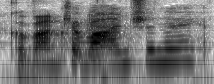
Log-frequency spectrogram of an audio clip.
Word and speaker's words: Quivenzhané: Since Courtney's interview, the Twitter users have unearthed more of Chrissy's past controversial tweets that targeted Lindsay Lohan, Quivenzhané Wallace. Did I say that right? – Mm-hmm. – I think I'm not saying that right. – That is correct. Quivenzhané.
